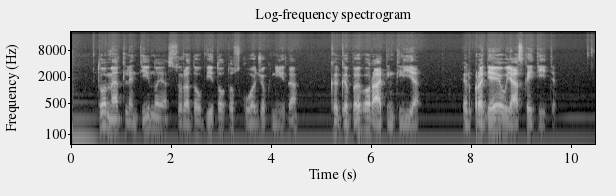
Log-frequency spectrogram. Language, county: Lithuanian, Telšiai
